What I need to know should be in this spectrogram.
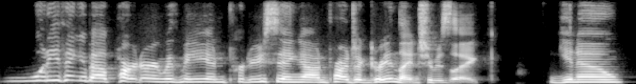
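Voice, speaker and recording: A woman chatting casually as a podcast guest, telling stories in an animated way and acting out bits of dialogue. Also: sits high, fast, no room sound. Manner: animated storytelling with quoted dialogue. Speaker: film producer, podcast guest. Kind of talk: casual group conversation.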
